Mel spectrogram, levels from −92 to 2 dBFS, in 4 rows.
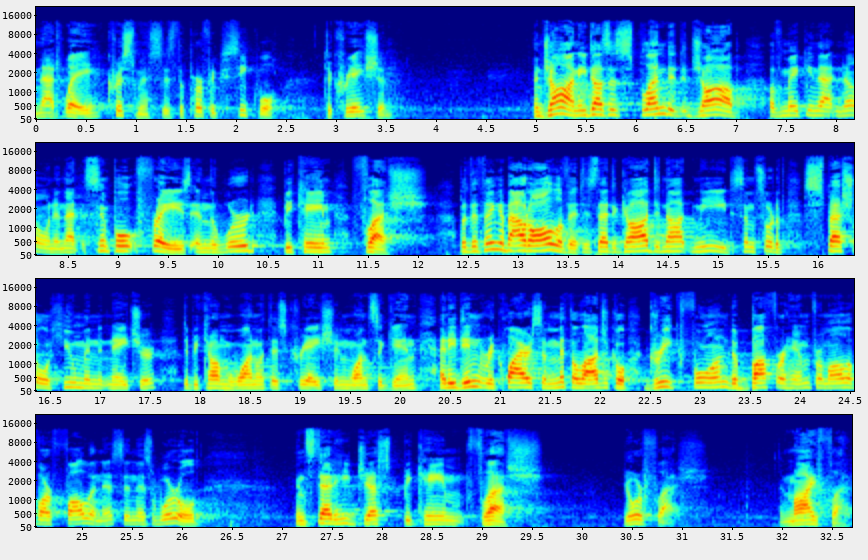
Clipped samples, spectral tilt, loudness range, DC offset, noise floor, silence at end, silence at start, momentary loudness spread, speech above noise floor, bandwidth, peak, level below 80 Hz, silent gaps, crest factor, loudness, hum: under 0.1%; -6 dB/octave; 8 LU; under 0.1%; -64 dBFS; 0.05 s; 0 s; 17 LU; 43 dB; 13.5 kHz; -2 dBFS; -64 dBFS; none; 20 dB; -21 LUFS; none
